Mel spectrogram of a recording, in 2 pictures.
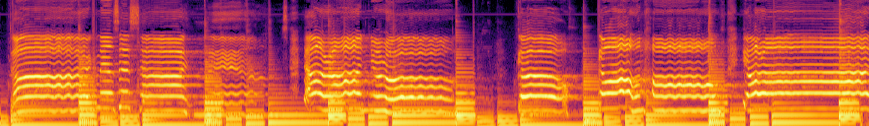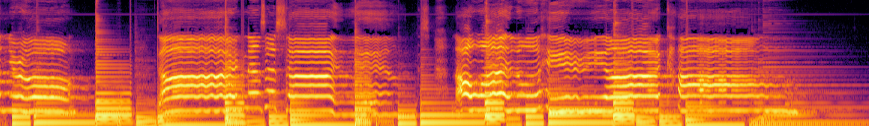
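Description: Acoustic guitar played with a woman singing, her long held notes wavering with vibrato. The singing stops a few seconds before the end and the guitar's last notes fade out.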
